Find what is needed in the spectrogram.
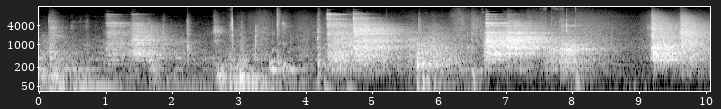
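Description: Lift doors being opened and shut, with several thuds and a slam and stretches of door-sliding noise, some starting suddenly.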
